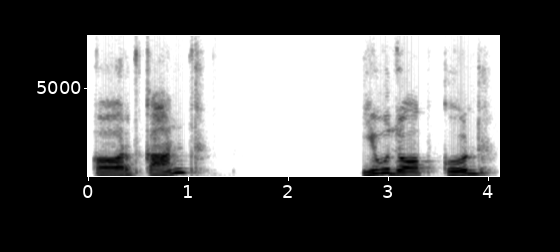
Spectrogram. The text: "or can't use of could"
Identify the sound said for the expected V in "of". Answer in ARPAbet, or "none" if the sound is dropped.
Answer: P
